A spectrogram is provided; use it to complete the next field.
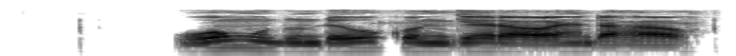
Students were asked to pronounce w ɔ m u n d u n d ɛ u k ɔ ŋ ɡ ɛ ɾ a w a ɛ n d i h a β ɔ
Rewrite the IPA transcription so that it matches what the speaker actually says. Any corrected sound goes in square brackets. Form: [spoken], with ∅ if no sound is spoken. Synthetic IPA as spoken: w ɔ m u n d u n d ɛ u k ɔ ŋ ɡ ɛ ɾ a w a ɛ n d [a] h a [w] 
